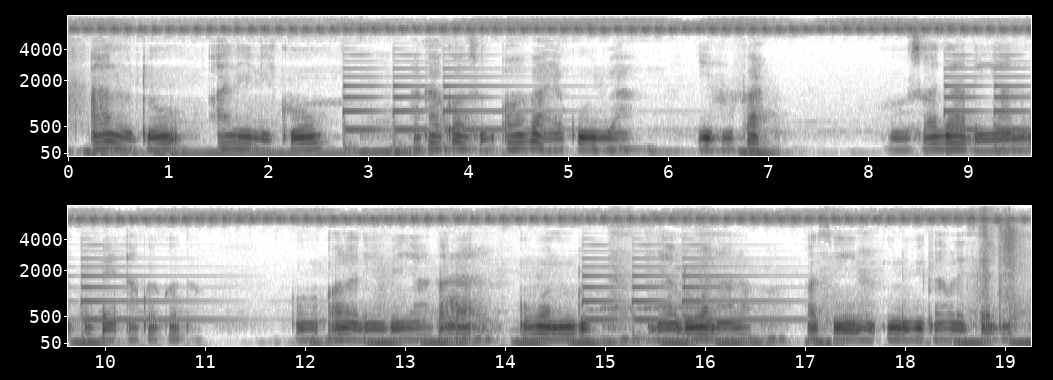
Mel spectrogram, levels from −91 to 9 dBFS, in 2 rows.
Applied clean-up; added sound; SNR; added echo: none; Piano; 15 dB; none.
